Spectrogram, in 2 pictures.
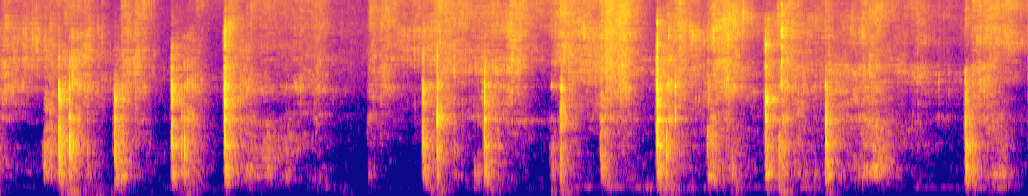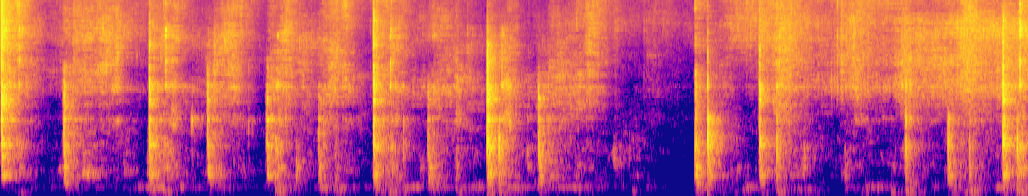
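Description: Mango plantain stew with salt and spices is stirred in a pot, giving a long run of rhythmic scraping strokes, roughly one every second, with clinks of the utensil against the pot and a faint sizzle beneath.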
